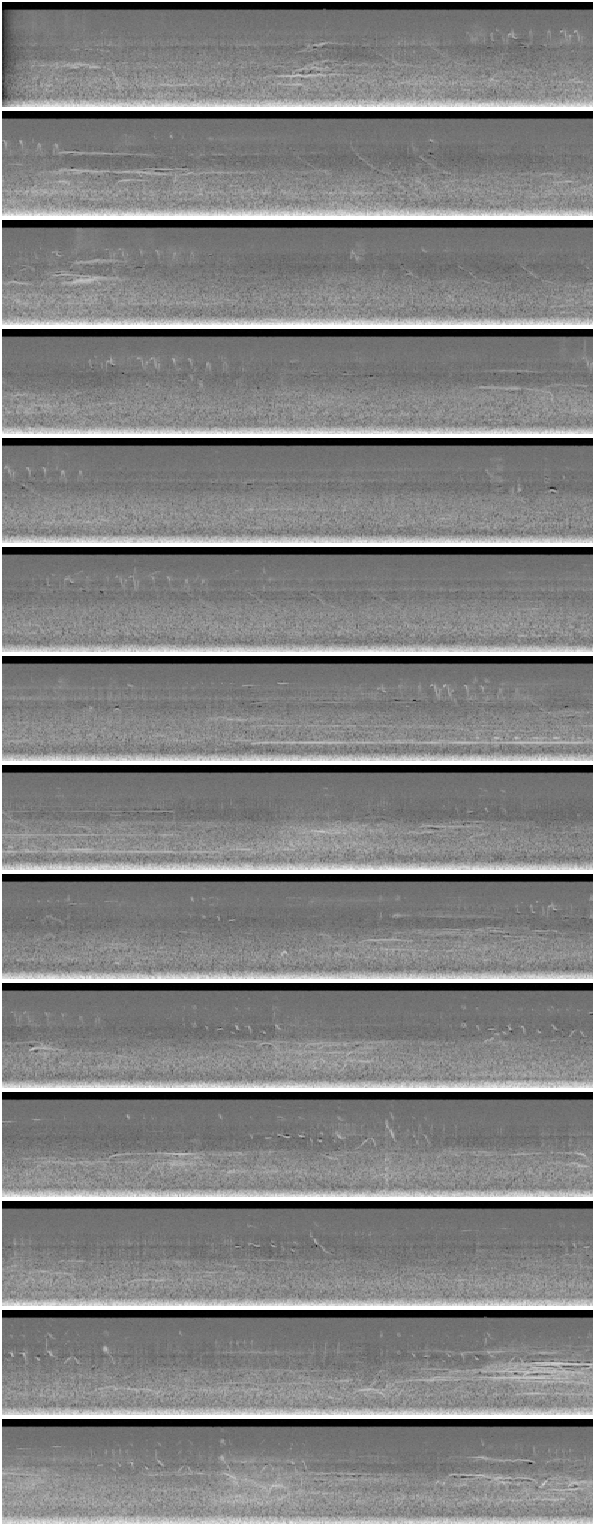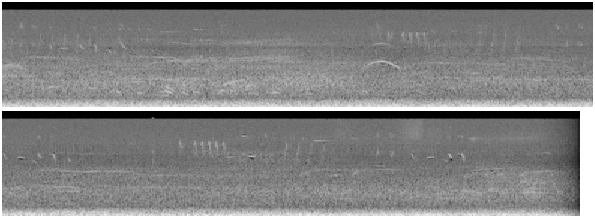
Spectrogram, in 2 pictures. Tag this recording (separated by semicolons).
ambient; ambience; screams; amusment; garden; field-recording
